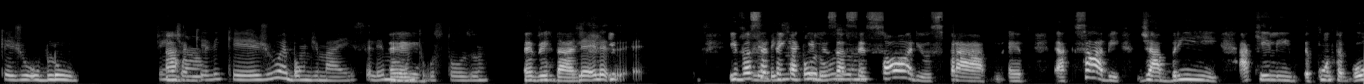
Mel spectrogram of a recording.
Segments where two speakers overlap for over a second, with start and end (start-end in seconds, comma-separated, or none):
7.5-8.7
